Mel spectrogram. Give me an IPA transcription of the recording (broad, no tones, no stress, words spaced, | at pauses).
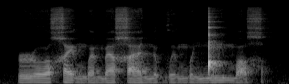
ɹo χeŋʷæmæ χænoɡʷiə̯ŋʷi ŋ͡ǃimɒχ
